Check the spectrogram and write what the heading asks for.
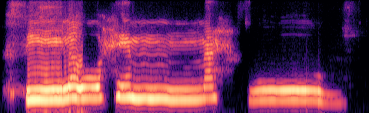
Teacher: آخر ضا میں قلقلہ نہیں کرنا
